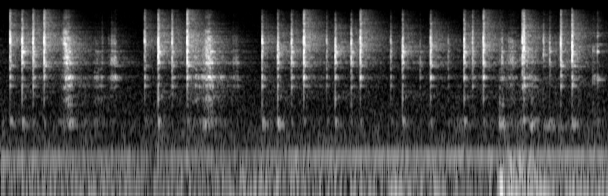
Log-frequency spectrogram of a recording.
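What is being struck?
Insulated metal travel tumbler.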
